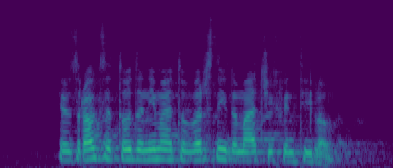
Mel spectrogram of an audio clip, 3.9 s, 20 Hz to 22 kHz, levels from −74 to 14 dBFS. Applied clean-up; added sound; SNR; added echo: none; none; none; reverberation time 0.9 s.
